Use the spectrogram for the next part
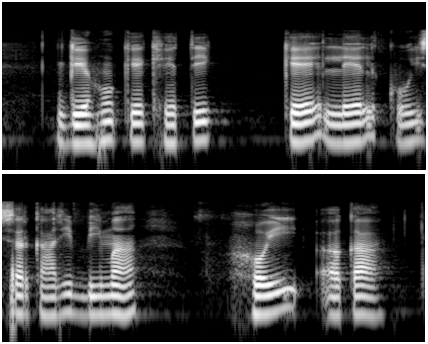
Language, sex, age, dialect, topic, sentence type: Magahi, male, 18-24, Western, agriculture, question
